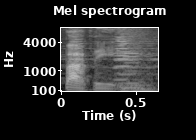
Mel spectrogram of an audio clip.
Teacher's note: try to remove that puff of air and you'll get something closer to the French sound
